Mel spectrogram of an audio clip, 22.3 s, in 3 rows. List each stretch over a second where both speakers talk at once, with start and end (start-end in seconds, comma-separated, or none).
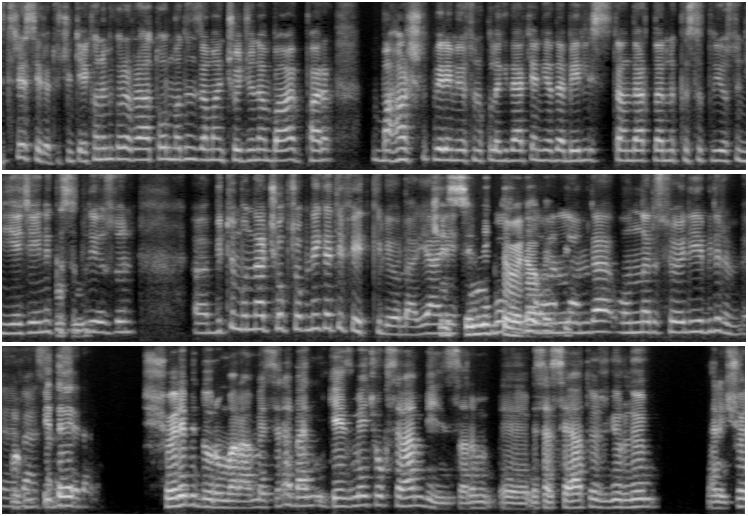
11.7-13.2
